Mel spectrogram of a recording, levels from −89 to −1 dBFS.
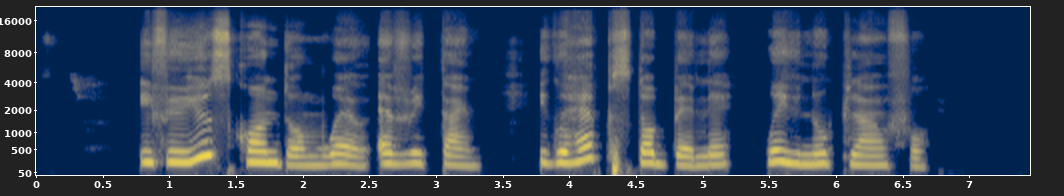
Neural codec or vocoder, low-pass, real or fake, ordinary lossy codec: autoencoder, 48 kHz, 128 numbers a frame, DAC-VAE, trained on Japanese speech; none; fake; none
